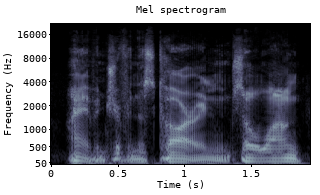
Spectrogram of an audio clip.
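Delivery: put-on a confused old boss making excuses; dazed old man. Host imitating Vince's lame excuse to the cop, low and dazed. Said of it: "but he's like".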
